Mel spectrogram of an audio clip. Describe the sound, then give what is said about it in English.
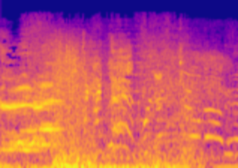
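A heavy boom with a deep, sustained rumble as underwater sub pods crash into each other and explode while a monster attacks them, with a voice speaking over the blast. “The monster attacks the sub pods, which crash into each other and explode.”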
